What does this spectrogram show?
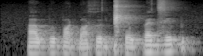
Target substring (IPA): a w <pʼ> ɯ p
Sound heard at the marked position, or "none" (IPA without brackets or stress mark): p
